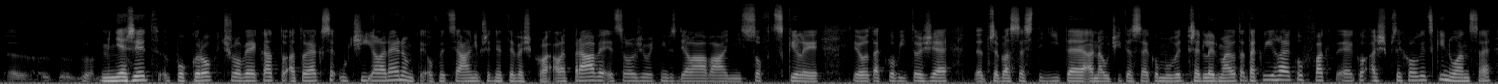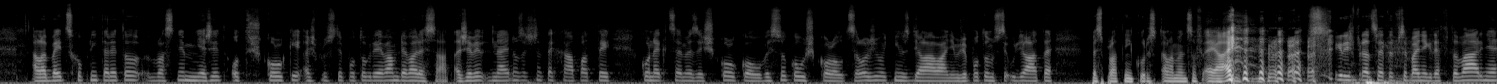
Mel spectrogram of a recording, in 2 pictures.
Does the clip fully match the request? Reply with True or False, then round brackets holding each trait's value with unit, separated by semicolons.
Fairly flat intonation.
False (3.1 semitones)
